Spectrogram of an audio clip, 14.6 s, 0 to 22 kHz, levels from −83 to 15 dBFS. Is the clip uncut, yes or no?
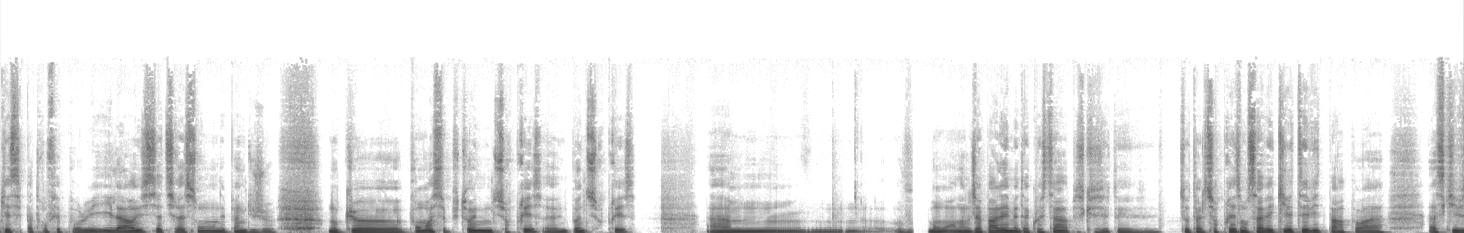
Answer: no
